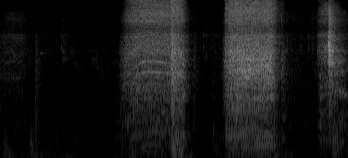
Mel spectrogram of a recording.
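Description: A power drill drives pocket screws into wood in three close, loud whirring bursts, each a second or less, separated by brief pauses with faint shop noise.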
